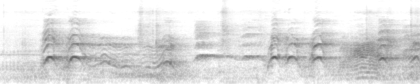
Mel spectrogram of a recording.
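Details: Alaskan Klee Kai puppy giving high, whistle-like whining yelps in short clustered bursts, several notes rising and falling, with a pause around two seconds before another run of quick whines; faint voices in the background.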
